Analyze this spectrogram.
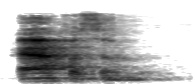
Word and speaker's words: apothem: e M so this is the way you pronounce it all right let me turn that up a Pithom okay so if you look at this let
